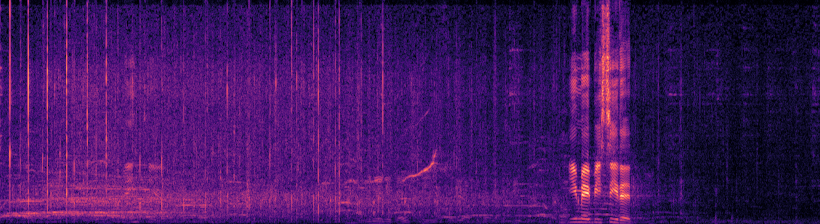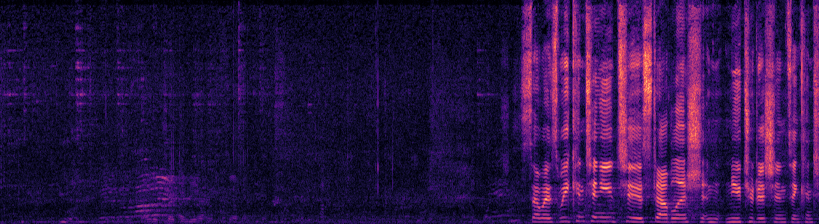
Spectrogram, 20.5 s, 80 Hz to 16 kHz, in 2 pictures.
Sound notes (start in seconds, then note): 0.2 crowd cheering and applauding; 5.0 faculty staff faintly speaking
